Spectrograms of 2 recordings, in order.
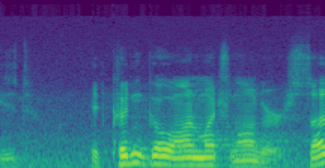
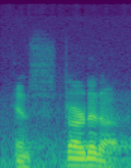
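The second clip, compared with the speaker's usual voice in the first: ordinary delivery, nothing marked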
